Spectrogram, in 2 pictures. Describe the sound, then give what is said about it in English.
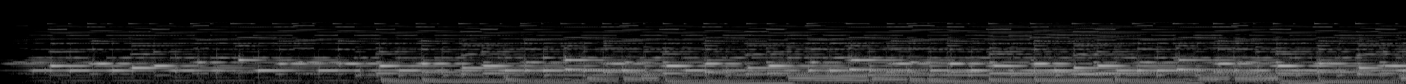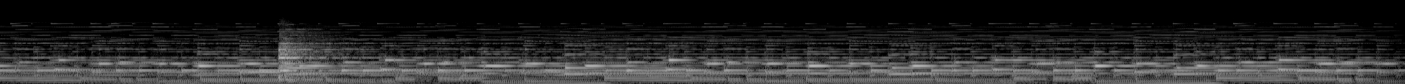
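Minimalist prog rock instrumental: a bright, bell-like figure repeats in an insistent loop over low bass notes that join early, steady and fairly loud throughout, with one sharp accent midway. “So this is, you'll hear in this a little bit more of the minimalist prog rock flavor than the electronica flavor.”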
